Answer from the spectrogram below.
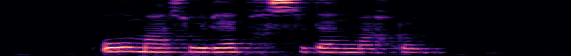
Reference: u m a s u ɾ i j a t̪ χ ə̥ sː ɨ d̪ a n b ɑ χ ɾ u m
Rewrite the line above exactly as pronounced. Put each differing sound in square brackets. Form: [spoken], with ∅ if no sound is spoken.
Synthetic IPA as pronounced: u m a s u [l] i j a t̪ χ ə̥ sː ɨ d̪ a n [m] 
